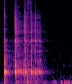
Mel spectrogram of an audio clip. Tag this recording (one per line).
field-recording
misfortune
university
